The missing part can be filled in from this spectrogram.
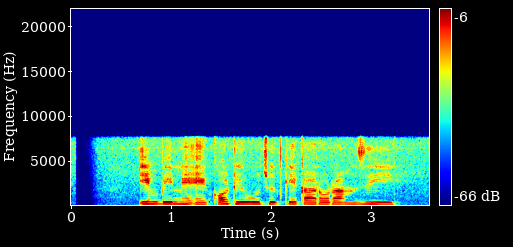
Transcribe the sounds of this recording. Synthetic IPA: ʔimpineʔekɔd̪̥i̤wud̥ʒ̥ṳt̪̚kekaɾoɾamzi

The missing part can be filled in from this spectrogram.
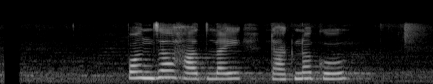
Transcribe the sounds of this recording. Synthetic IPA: pʌnd͡zaɦat̪lajɖʱaknʌko

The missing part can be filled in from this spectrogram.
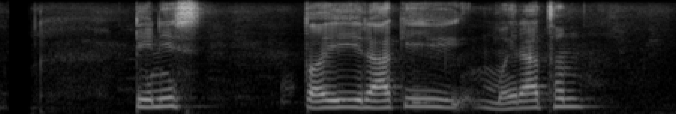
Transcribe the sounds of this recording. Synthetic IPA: ʈenis | t̪ʌjɾakimʌjɾat̪ʰʌn

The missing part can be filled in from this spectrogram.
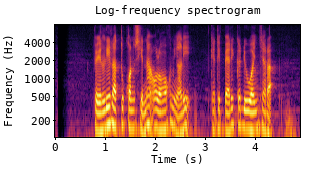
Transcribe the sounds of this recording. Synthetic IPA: pɛiliɾat̪ukɔnsinaʔɔlɔɦɔk̚niŋali | kɛt̪ipɛɾikərdiwaɲt͡ʃaɾa̰

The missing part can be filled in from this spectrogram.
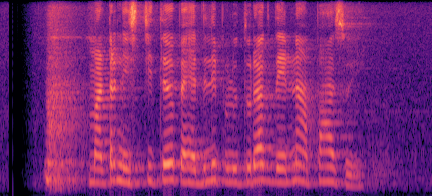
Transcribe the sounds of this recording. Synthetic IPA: maʈənist͡ʃit̪eʋəpɛɦɛd̪ilipulut̪uɾak̚d̪enːaːpaɦasuji

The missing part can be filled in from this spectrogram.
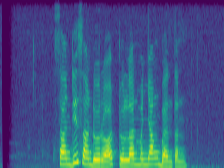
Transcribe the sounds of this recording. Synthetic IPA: sanɖisandoɾɔɖ̥o̤lanməɲaŋbant̪ən

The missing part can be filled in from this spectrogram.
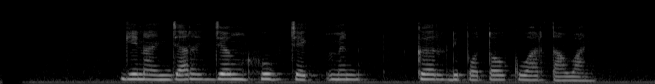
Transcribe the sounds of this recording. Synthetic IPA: ɡinaɲd͡ʒard͡ʒɨŋhuɡ̚t͡ʃɛk̚mɛn | kɨrdipɔt̪ɔkuwart̪awan

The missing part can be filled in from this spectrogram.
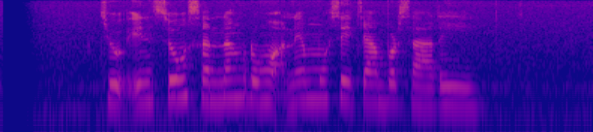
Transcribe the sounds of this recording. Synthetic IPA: d̥ʒ̥o̤ʔinsʊŋsənəŋruŋɔ̰ʔnemusɪt͡ʃambʊrsaɾi

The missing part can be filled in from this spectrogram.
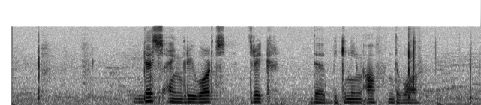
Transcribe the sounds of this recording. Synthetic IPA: d̪isɛ̃ŋɡɹiwɔts | t̪ɹek | d̪əbiɡinɪ̃ŋɔfd̪əwɔɹ

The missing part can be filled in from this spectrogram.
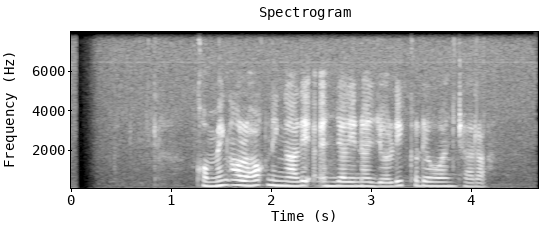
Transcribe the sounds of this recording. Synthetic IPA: kɔmɛŋɔlɔɦɔk̚niŋaliʔɛɲd͡ʒɛlinad͡ʒolikədewwaɲt͡ʃaɾa

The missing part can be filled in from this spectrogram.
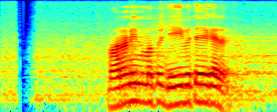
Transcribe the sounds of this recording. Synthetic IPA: maɾəɳinmɐt̪ud͡ʒiːʋit̪əjəɡænə

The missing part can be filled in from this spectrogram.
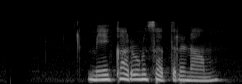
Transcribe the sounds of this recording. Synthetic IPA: meːkɐɾunusɐt̪ɾɐnaːmə

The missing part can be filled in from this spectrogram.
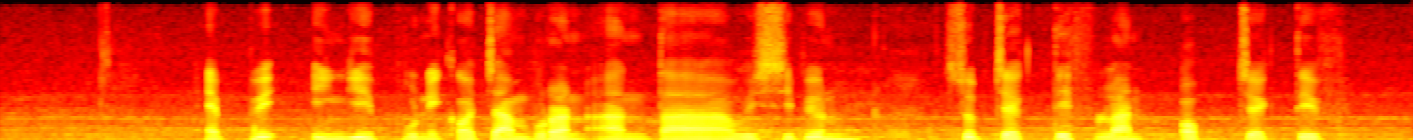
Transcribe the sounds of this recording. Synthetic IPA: ʔɛpɪʔiŋɡɪhpunikɔt͡ʃampuɾʔanʔa̰nt̪awisipiʊn | sub̚d͡ʒɛk̚t̪ɪflan | ɔb̚d͡ʒɛk̚t̪ɪf

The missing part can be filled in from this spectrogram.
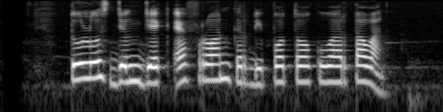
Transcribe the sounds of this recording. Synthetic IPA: t̪ulʊsd͡ʒɨŋd͡ʒɛkɛfɾɔnkɨrdipɔt̪ɔkuwart̪awan

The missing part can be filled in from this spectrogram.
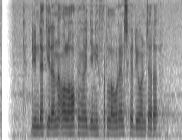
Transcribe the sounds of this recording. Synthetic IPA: dindakiɾanaɔlɔɦɔk̚niŋalid͡ʒɛnifərlɔuɾɛnskərdiwaɲt͡ʃaɾa

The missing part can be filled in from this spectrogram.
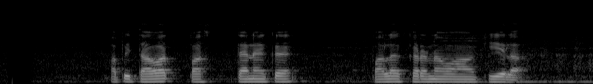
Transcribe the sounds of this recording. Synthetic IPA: apit̪aʋat̪̚past̪ænəkə | paləkəɾənəʋaːkijəla

